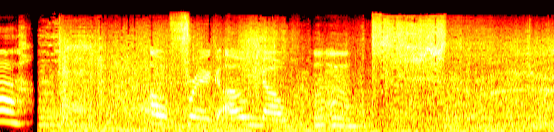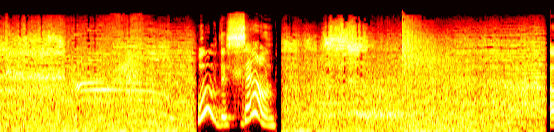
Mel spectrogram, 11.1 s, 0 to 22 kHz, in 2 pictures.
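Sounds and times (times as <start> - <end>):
heavy low rumble: 0.4 - 7.6, 8.4 - 11.0
rushing roar of escaping air: 2.3 - 7.5.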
